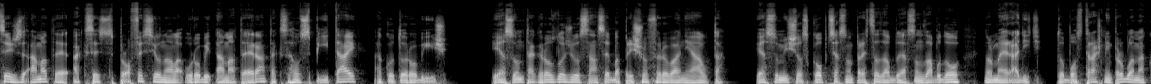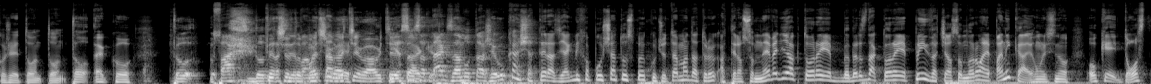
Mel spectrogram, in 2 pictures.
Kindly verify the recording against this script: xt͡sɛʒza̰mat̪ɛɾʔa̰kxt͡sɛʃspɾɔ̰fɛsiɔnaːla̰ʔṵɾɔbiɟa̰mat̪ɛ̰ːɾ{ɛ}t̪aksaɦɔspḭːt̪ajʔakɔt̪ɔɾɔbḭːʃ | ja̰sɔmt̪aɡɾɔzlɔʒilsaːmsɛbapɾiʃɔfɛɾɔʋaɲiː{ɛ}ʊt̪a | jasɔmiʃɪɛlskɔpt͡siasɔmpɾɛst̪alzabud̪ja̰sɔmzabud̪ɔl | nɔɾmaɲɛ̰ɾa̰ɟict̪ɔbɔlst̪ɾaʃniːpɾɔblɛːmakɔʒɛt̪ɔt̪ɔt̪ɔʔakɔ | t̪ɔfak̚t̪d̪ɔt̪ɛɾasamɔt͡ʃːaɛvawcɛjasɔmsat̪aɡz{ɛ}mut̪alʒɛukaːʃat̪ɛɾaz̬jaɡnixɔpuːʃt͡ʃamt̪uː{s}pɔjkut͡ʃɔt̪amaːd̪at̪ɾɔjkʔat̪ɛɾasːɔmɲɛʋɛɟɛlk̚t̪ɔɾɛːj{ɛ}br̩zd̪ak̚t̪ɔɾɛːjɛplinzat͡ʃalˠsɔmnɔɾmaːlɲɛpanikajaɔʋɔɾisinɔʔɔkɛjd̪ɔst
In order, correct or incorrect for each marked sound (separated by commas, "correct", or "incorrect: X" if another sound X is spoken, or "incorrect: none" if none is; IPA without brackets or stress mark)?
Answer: incorrect: a, incorrect: a, incorrect: a, correct, correct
